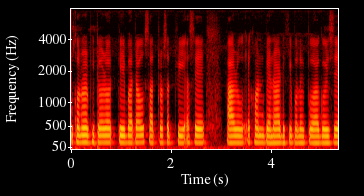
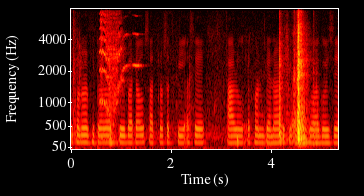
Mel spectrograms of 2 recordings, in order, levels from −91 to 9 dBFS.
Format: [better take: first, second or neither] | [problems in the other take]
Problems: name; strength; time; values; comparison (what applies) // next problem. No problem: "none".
first | background sound (Squeak / Slam / Wood); 5 dB above the speech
